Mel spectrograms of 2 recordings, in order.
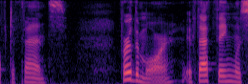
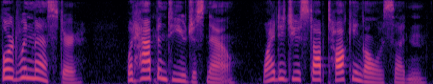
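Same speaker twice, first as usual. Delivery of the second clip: hurried asking; 7 semitones higher than usual. A narrator's reading. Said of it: "Shulian hurriedly asked".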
